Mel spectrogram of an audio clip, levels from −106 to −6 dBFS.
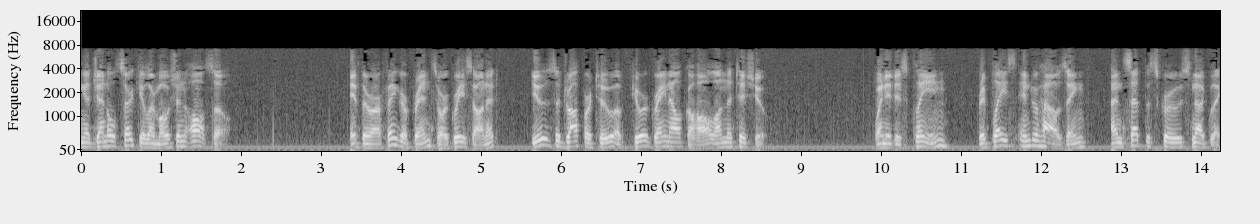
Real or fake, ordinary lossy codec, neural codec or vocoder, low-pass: real; MP3, 32 kbps; none; 7.2 kHz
